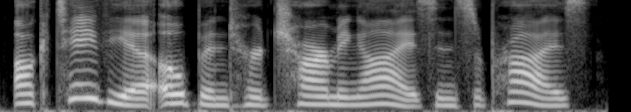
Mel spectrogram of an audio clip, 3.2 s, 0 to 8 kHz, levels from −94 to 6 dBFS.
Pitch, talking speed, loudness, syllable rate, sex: 220 Hz, 135 wpm, -17 LUFS, 5.0 syllables/s, female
